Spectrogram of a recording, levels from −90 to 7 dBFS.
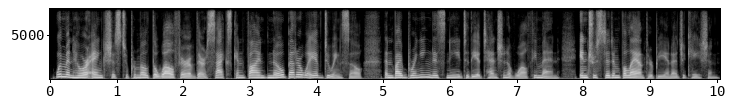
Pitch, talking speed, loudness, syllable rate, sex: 185 Hz, 210 wpm, -18 LUFS, 6.0 syllables/s, female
